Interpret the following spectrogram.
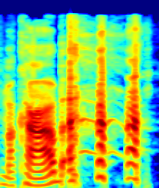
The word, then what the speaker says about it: macabre: I didn't know it was going to be pronounced macabre. That's interesting. So the RE is just silent.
